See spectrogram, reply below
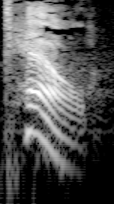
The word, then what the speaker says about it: tel: That Hebrew word is the word tel. T-E. L-L. Sometimes they spell it with one L.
